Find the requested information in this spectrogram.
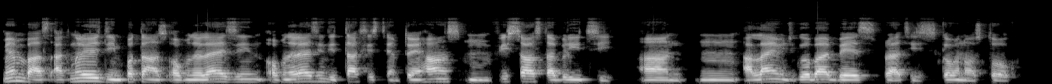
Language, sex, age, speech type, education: Nigerian Pidgin, male, 15-29, spontaneous, tertiary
